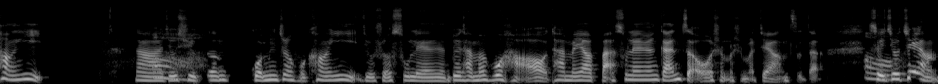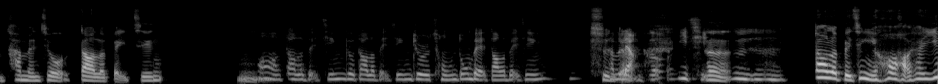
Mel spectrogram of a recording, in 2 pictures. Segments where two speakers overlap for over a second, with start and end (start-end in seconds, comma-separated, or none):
none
